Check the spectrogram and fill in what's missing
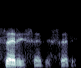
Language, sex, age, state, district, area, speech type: Kannada, male, 30-45, Karnataka, Dharwad, urban, conversation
